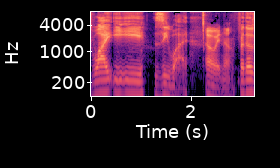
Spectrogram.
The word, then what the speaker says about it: Yeezy: Do they make Yeezys that big? They do. Am I phonetically saying that right?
